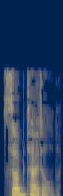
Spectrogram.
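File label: "subtitled", British English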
